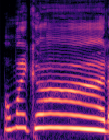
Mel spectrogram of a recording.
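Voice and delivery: slow shocked oh my God; stunned. Real, not acted. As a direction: let the news land, slow and high. Host hears friend died.

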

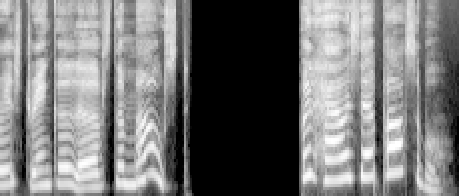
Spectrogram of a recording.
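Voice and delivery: high, thoughtful, rising to wonder; puzzled Missus Pig. Acted. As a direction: work it out aloud, amazed at the end.

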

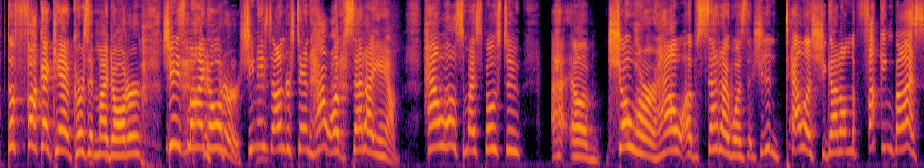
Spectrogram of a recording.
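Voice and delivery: high, loud outraged comeback; indignant retort. Retold or imitated. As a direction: imitate him defending his cursing. Retelling husband's angry retort.

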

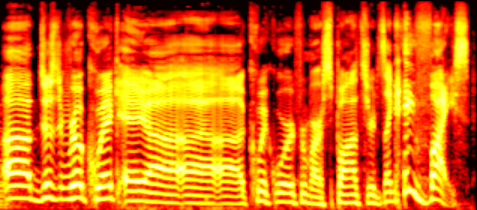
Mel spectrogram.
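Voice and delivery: mock ad read. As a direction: sell it like a cheesy radio ad.

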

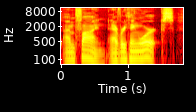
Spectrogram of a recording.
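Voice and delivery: usual speaking voice

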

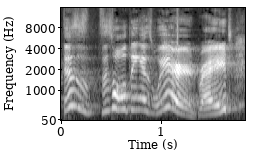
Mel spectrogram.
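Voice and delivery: high, wary questioning voice; suspicious caretaker. Retold or imitated. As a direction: probe whether something's off. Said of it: "And she's like".

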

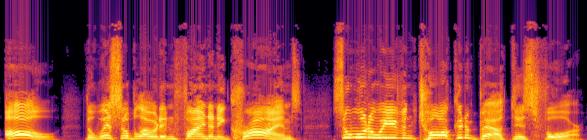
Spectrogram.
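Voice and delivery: very high, loud indignant squawk; exaggerated righteous protest; mock self-righteous. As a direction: shout it like an outraged pundit, hammed up. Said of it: "in a self-righteous manner".

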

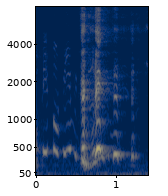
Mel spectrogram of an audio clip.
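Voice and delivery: very high imitated robot beeping; playful high-pitched robot noises; droid beeps. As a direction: squeak out droid bleeps, close to laughing. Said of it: "where you're a Spanish droid".

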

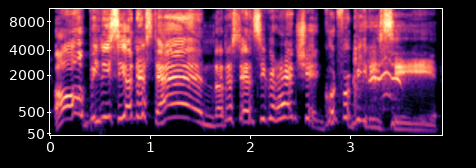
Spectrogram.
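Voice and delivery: squeaky little doorman demanding the password. Acted. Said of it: "a little voice says".

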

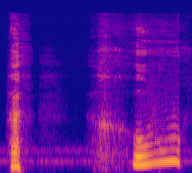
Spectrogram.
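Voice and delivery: high, halting stammer. A narrator's reading. Husband stammering at the sight of the hair, shaken. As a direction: stumble over the words in shock. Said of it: "I stammered".

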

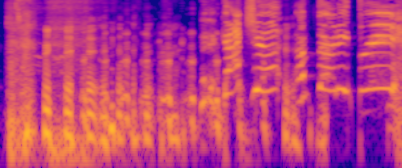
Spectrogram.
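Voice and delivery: high-pitched gleeful squeal; spring the trap in a high voice; hammed-up, gloating reveal; triumphant gotcha. Acts out catching a predator.

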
